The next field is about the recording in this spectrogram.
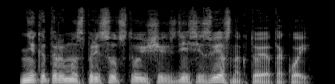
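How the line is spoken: Usual even tone. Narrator (Russian): отвечал тот обычным своим тоном

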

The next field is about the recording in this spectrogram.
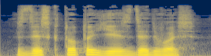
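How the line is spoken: Quiet. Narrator (Russian): негромко сказал он

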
